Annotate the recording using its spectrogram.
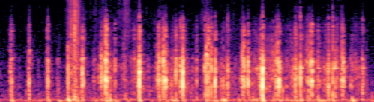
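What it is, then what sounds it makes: Darbuka drum with plastic head. Flat fingers tap rapidly on the plastic membrane of a hollow darbuka drum. About two dozen quick, dry taps land in an uneven rhythm, each dying away almost instantly with a hollow midrange knock.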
